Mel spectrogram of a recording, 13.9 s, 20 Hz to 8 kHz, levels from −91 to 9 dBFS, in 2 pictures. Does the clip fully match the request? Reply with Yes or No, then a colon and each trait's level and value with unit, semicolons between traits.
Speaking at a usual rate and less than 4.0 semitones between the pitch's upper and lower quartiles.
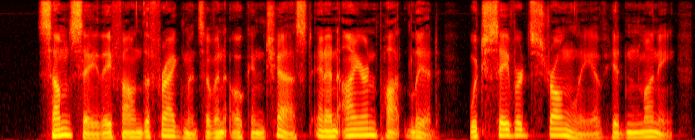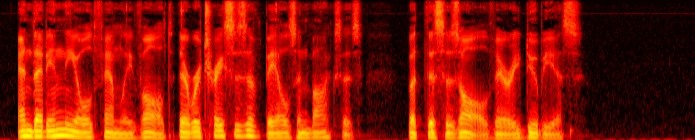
No: average, 175 wpm; average, 4.7 semitones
